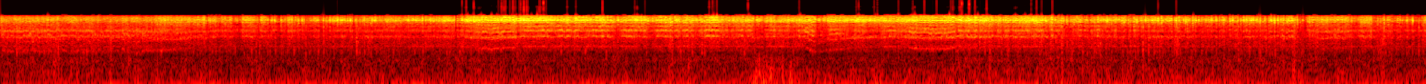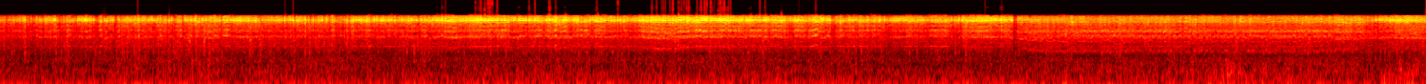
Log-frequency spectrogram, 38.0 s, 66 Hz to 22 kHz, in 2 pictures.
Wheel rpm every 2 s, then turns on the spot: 200, 210, 230, 230, 230, 220, 220, 230, 230, 230, 230, 240, 230, 230, 230, 230, 210, 190, 200.
none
